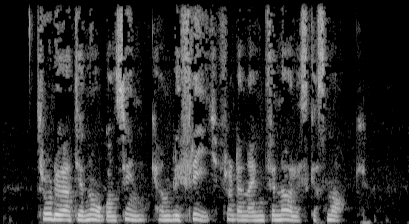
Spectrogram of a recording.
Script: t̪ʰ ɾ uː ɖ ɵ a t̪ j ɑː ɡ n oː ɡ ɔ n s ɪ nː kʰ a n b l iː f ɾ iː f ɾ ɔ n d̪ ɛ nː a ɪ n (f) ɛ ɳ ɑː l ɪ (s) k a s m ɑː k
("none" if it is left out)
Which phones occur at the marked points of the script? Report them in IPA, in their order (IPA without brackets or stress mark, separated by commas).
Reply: f, s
